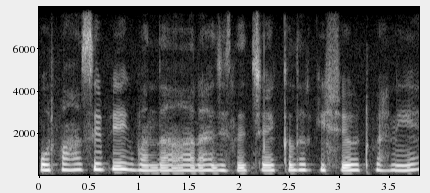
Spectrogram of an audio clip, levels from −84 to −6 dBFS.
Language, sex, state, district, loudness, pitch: Hindi, female, Uttar Pradesh, Lalitpur, -16 LUFS, 245 Hz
